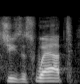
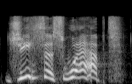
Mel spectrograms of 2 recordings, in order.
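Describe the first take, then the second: First: "Jesus wept" said low in pitch; low reading. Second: "Jesus wept" high and drawn out; emphatic reading. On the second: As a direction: proclaim "Jesus wept" slowly, pitched up. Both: Shown as a demonstration. Reciting same verse from many versions.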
